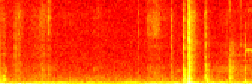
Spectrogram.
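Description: Tarot cards handled on a tabletop: a few soft clicks, then one louder sharp knock about one and a half seconds in.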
